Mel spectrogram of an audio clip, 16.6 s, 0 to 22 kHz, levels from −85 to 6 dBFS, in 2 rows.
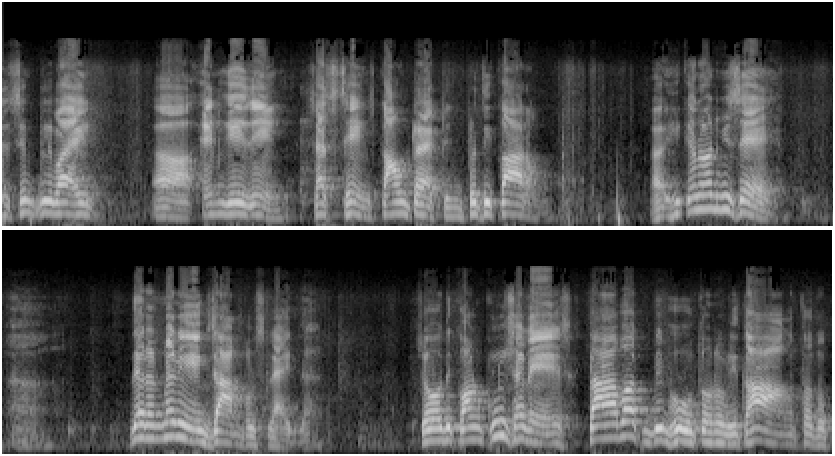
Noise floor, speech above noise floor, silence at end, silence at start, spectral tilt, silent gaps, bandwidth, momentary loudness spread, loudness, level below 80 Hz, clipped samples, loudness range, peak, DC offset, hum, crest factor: -52 dBFS; 34 dB; 0 s; 0 s; -3 dB/octave; none; 12 kHz; 17 LU; -16 LUFS; -56 dBFS; under 0.1%; 5 LU; -2 dBFS; under 0.1%; none; 16 dB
